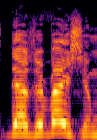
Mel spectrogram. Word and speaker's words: deservation: It's deservation. What is deservation? Rhymes with reservation.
